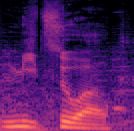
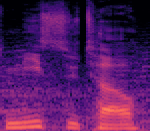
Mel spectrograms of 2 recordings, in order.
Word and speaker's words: Mitsuo: whip cracking itself at mitsuo i keep saying his name wrong it's misuto there's a misto please let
